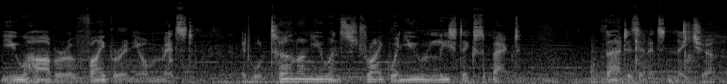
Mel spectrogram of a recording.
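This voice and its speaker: An actor playing a brooding, bitter and proud escaped elf slave in a video game, speaking gravely and formally. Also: male voice, fairly low pitch, moderate pace, close to an everyday voice. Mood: stern, wary. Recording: music behind the voice.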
